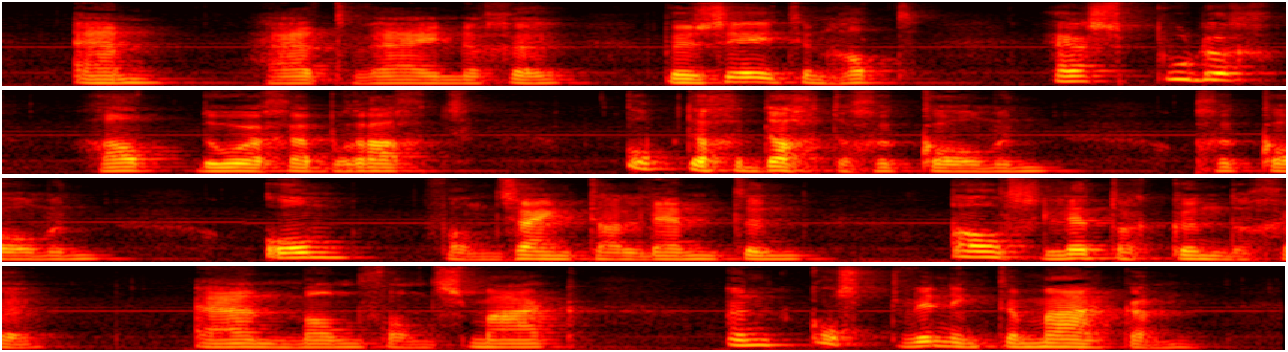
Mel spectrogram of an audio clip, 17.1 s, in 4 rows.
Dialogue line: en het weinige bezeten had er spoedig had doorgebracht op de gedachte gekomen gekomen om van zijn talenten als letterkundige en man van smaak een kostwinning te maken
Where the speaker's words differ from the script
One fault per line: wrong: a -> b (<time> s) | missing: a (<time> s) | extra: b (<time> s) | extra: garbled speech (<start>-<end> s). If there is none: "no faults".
no faults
